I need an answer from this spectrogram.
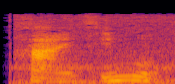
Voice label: "children", cantonese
